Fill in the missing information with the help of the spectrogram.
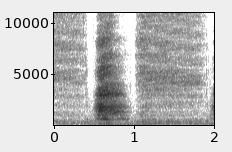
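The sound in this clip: Forceful breathing in an activating breathwork exercise: one loud, quick, hissing breath, then a softer and longer breath, with the next breath just beginning at the end.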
